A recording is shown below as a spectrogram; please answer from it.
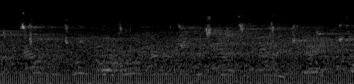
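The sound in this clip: A basketball is dribbled during a high school tournament game. Faint, irregular bounces thud now and then over a steady wash of background noise.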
